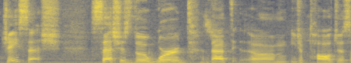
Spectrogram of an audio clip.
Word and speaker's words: sesh: Sesh is the word that Egyptologists, at least the way they pronounce it, for scribe in the ancient Egyptian language.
